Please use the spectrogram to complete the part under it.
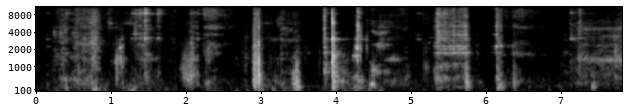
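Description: Metal parts rattle and clank as a man moves an old hay rake.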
